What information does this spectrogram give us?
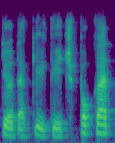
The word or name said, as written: tiotlakilti ixpokatl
